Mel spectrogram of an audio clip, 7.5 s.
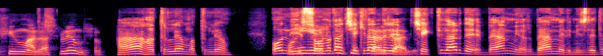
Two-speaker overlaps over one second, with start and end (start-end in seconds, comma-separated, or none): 3.6-5.2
